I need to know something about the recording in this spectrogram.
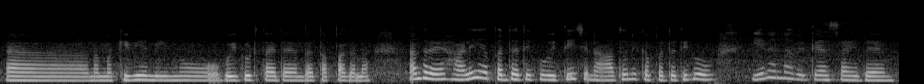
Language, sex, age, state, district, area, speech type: Kannada, female, 30-45, Karnataka, Kolar, urban, spontaneous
